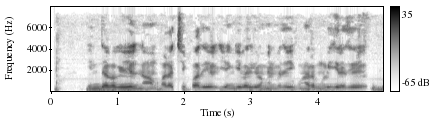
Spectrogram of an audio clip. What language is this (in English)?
Tamil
